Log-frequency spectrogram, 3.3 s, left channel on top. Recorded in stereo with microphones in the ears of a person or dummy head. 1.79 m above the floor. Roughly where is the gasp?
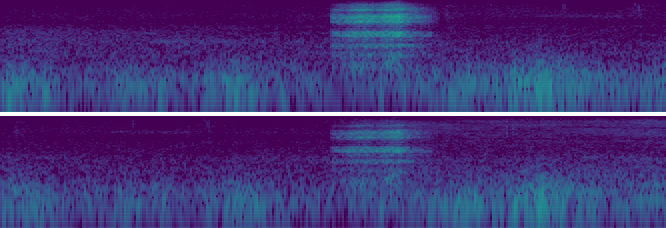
Left.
